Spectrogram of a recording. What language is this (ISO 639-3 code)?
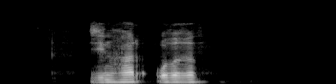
bak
